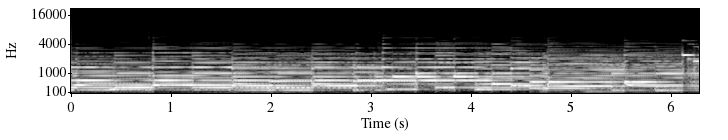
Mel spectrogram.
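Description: Kawai CE-7N upright acoustic piano, built around 1982, being played: a flowing run of chords and melody notes, with new notes struck about every half second and ringing on into the next.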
